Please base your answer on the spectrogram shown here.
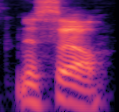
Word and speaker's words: Nacelle: But this was announced by Dave Bonner today with the I think it's pronounced Nacelle Company. Nacelle. Yep.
